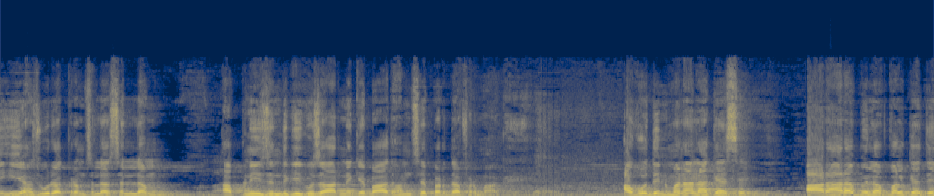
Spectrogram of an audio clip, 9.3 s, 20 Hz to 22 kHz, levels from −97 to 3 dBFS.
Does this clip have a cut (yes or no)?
yes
